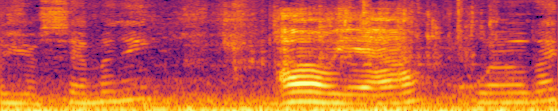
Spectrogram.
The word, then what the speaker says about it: Yosemite: No, it ain't pronounced Yosemite. It's Yosemite.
